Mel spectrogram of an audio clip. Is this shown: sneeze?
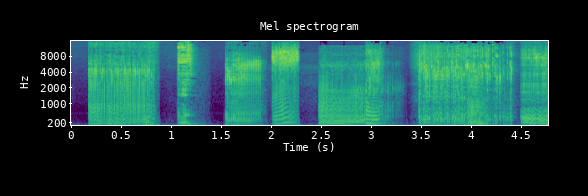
no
